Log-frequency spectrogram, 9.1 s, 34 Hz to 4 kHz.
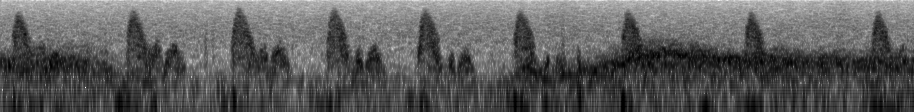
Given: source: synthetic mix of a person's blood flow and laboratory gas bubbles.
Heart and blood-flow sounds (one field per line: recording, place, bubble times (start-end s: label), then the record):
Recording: Doppler ultrasound of blood flow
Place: subclavian vein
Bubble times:
no bubbles
From the record:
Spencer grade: 0 (complete lack of bubble signals)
